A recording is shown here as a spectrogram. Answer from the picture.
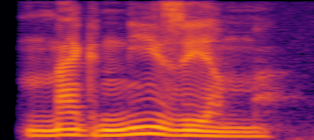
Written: magnesium

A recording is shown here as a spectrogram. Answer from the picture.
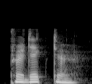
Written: predictor

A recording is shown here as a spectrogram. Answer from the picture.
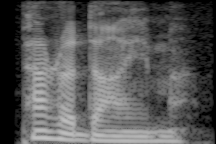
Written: paradigm

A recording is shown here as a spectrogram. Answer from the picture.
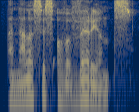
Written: analysis of variance

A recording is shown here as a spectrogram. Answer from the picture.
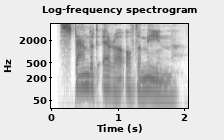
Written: standard error of the mean

